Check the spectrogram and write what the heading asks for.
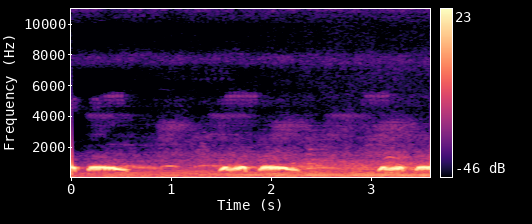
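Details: Captive spotted dove luring wild doves, giving hollow cooing phrases of a quick note and a longer gently sliding coo, repeated about every one and a half seconds.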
